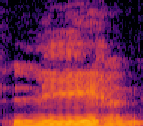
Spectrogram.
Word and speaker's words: leren: So there's just before the en, there's a single consonant, that's R, and just before the single consonant, there's a single vowel, and that is pronounced longly. It's leren. It's not leren or leren. No, it's leren.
